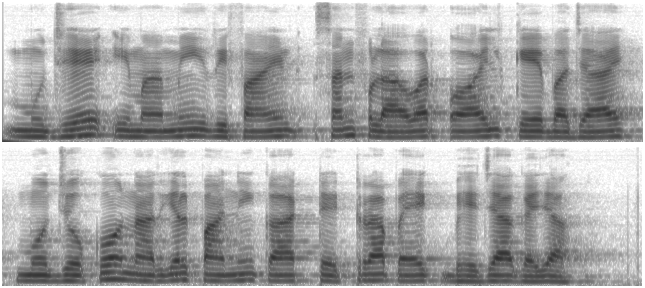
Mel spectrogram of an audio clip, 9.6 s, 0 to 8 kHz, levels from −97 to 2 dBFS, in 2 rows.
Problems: none marked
